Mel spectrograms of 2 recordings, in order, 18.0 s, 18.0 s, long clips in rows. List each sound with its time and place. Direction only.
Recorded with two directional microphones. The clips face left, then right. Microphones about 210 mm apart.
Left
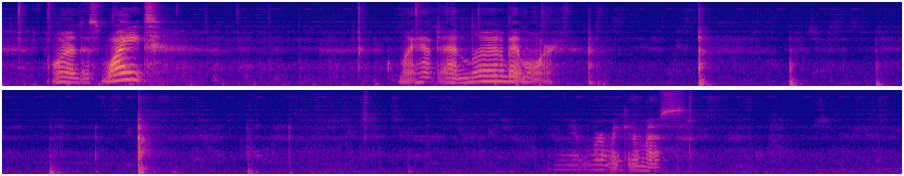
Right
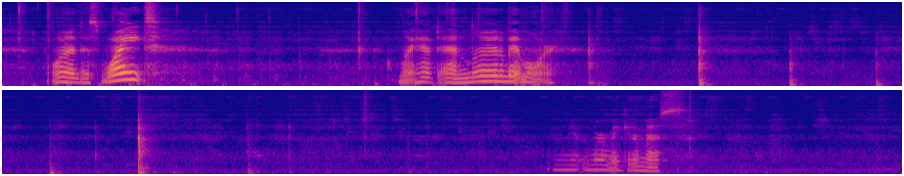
0.5 s speech: 35° right (ahead or behind)
4.0 s speech: 35° right (ahead or behind)
14.9 s a sound: 25° right (ahead or behind)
